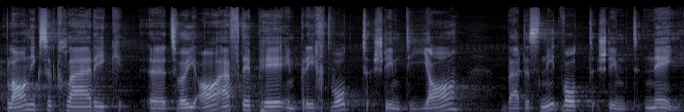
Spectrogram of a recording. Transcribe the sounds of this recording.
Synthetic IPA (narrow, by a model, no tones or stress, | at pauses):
plɑːnɪksɛɾkʰlæːɾɪk | ɛt͡sʋœʏʔɑːʔæfd̥eːpʰeːɪmpɾɪχt̪ʋɔtʃtɪmtjɑː | ʋæːɾd̥ɑsnɪdʋɔt̪ʃtɪmtnɛj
